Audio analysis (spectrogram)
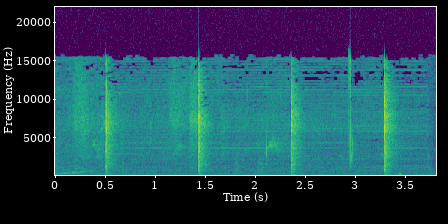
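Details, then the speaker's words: HP LaserJet 136w laser printer at power-on: sharp loud clicks about once a second over faint whir; hardened waste toner binding the drum unit of the 110A cartridge. "जैसे हम own करते हैं तो यह आवाज आ रही है इसमें"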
